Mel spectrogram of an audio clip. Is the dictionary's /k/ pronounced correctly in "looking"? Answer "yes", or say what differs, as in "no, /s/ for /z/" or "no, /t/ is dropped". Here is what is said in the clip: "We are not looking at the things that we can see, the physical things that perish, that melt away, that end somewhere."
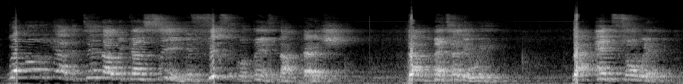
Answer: no, /k/ is dropped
